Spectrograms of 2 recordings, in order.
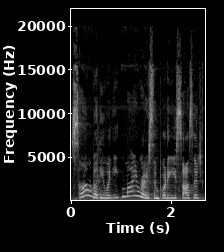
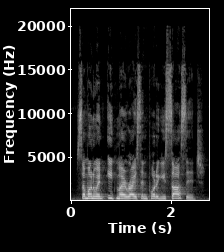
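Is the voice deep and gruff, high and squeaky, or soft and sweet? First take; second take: high squeaky; deep gruff. First: It is said in a high, squeaky voice. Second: It is said in a deep, gruff voice.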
